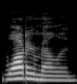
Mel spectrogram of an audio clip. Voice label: "watermelon", English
